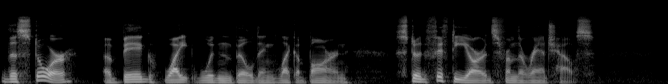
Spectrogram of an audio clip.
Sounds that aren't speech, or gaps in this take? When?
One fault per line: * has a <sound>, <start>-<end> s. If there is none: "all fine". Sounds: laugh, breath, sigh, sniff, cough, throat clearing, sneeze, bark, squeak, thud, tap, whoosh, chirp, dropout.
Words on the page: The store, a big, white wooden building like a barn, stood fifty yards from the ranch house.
all fine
